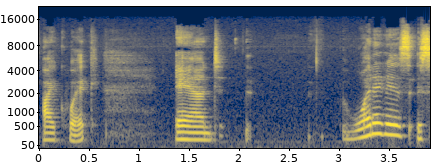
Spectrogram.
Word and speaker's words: ICWIC: invitation to a Blog it's called the I CWI I which pronounced iquick and what it is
